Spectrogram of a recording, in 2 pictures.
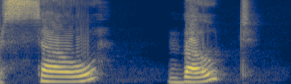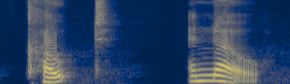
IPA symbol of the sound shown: oʊ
